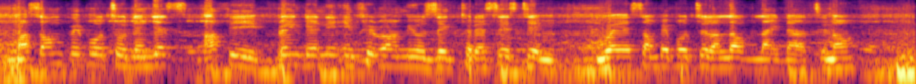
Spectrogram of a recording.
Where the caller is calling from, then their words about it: Cape Coast, Central Region, Ghana; We're talking from Ghana. Cape Coast. Cape Coast.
